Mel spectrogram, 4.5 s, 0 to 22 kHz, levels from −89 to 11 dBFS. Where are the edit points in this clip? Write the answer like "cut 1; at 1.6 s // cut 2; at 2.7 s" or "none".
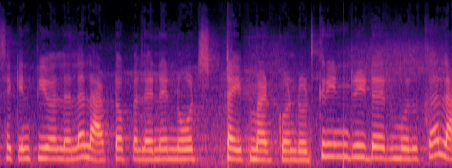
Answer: cut 1; at 2.1 s // cut 2; at 3.4 s

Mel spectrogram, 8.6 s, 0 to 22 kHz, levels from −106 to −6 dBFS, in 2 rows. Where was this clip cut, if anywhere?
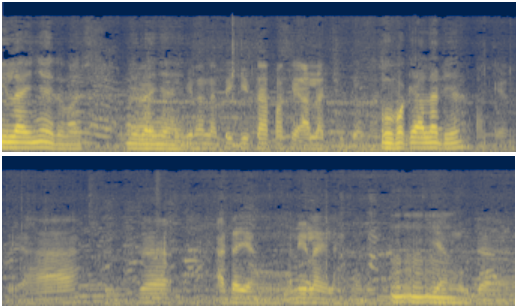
cut 1; at 1.0 s

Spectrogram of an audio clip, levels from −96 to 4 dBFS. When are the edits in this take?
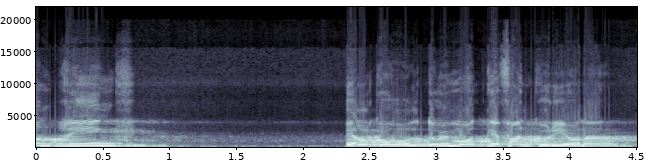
none

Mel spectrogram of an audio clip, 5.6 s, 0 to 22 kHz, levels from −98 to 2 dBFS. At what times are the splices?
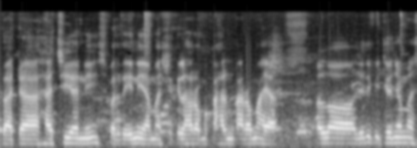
none

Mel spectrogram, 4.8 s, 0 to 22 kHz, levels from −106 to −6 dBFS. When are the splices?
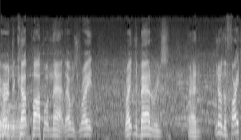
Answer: cut 1; at 1.5 s

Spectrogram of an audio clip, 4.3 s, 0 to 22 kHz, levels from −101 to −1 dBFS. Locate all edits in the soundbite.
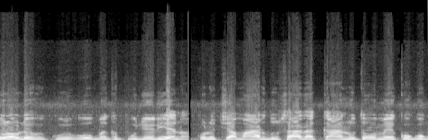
cut 1; at 1.9 s

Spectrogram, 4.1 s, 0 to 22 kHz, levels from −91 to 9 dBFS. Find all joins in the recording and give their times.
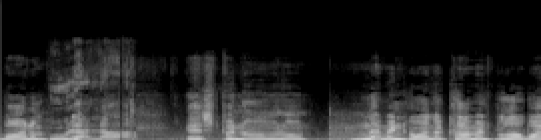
cut 1; at 1.0 s // cut 2; at 2.4 s

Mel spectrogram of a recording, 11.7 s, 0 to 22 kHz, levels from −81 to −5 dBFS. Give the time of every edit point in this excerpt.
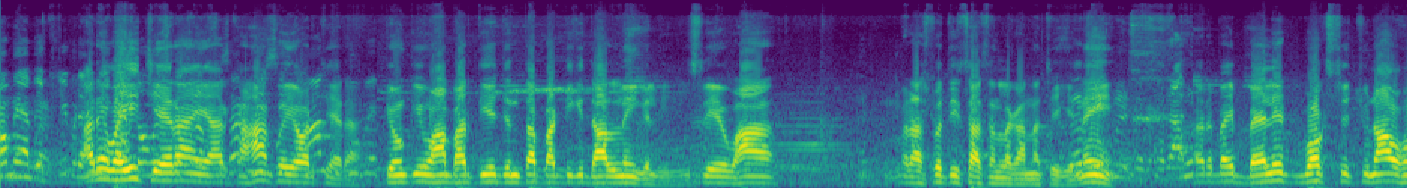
cut 1; at 3.0 s // cut 2; at 9.9 s

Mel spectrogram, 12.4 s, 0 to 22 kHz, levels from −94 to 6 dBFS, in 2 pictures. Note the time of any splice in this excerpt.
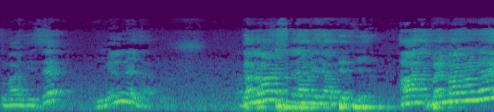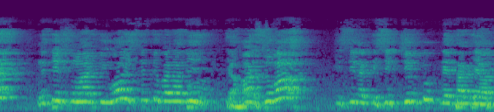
none

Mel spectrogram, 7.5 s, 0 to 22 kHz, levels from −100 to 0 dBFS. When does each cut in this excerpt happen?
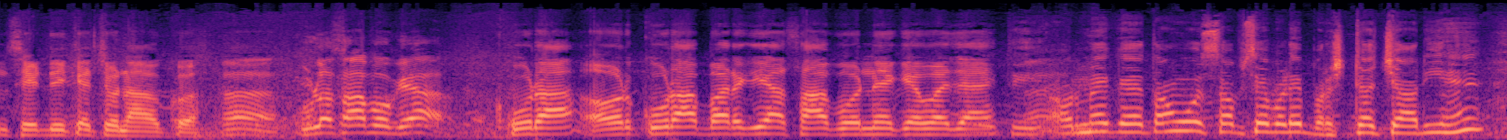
cut 1; at 5.1 s

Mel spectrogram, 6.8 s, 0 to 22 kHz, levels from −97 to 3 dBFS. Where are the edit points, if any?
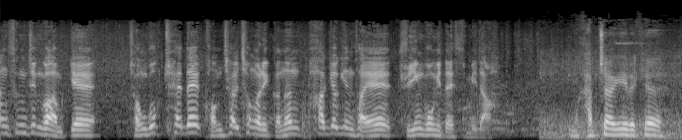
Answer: none

